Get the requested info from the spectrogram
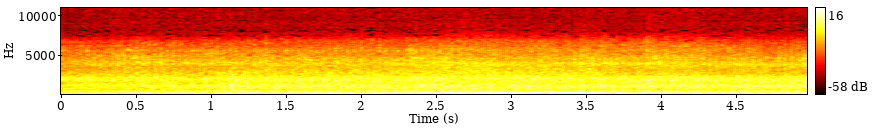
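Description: Toyota 1.5-tonne forklift engine running steadily while the forks are being adjusted on the hydraulics. A deeper hum comes in after about a second and a half and holds.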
